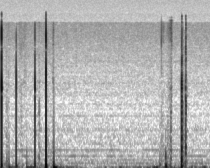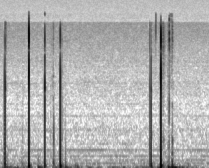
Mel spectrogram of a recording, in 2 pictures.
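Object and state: Recorder microphone capsules tapped with fingernails.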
